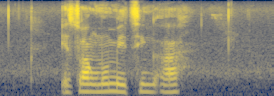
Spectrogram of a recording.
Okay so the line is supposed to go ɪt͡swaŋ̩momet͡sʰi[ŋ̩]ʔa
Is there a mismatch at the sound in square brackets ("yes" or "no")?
no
